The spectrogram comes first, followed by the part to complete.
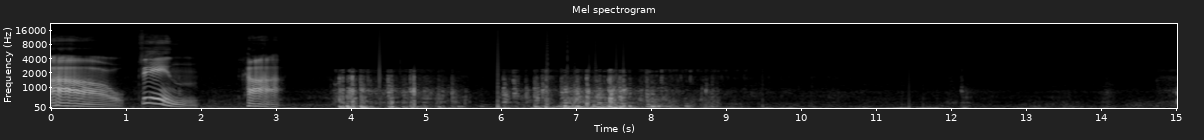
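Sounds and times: toy cars rolling over rocks: 3.8s - 10.0s.

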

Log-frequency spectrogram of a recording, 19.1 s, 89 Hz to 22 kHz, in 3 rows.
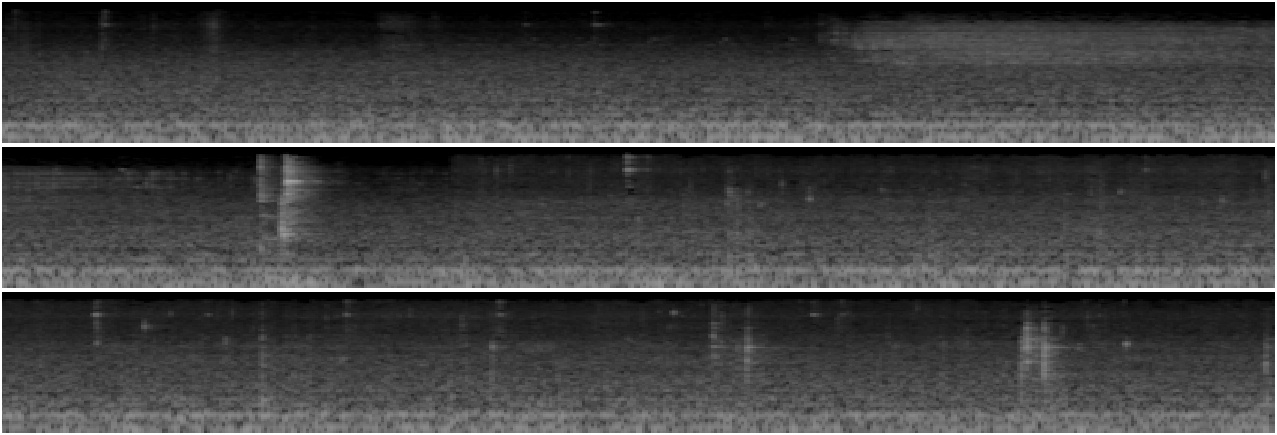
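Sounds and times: batter sizzling in hot oil: 4.1s - 7.8s, 8.6s - 19.0s.

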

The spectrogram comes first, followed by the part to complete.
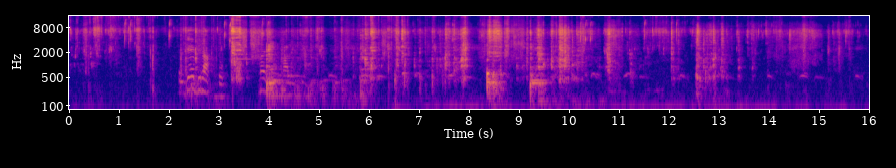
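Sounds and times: water splashing and dripping: 0.0s - 16.0s
metal pots clanking: 2.3s - 13.9s.

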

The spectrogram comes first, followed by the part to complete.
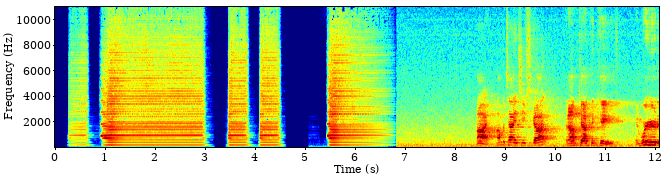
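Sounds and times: fire truck air horn blasts: 0.2s - 4.6s, 5.4s - 6.8s.

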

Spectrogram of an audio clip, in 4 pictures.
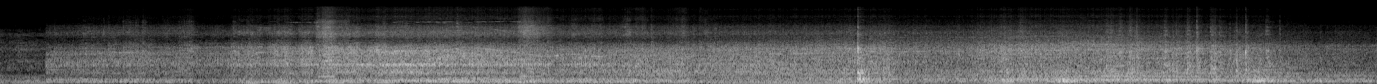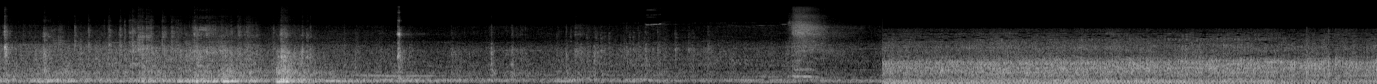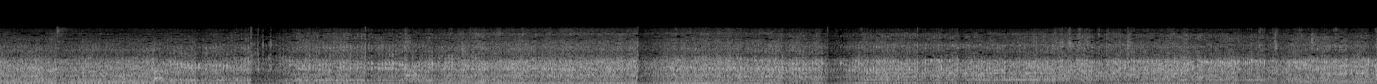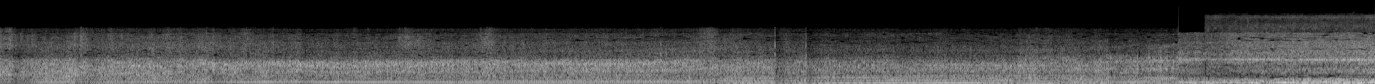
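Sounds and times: truck diesel engine running: 0.4s - 14.1s, 51.8s - 55.0s
knocks and clatters from truck: 10.1s - 13.0s, 13.8s - 17.1s.

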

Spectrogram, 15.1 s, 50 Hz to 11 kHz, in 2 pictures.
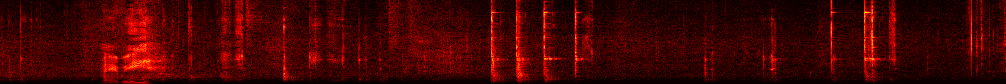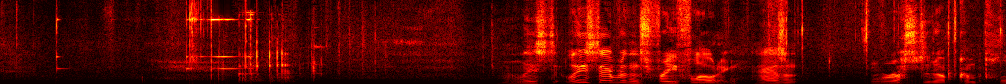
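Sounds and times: metal clicks and taps: 13.5s - 15.0s.

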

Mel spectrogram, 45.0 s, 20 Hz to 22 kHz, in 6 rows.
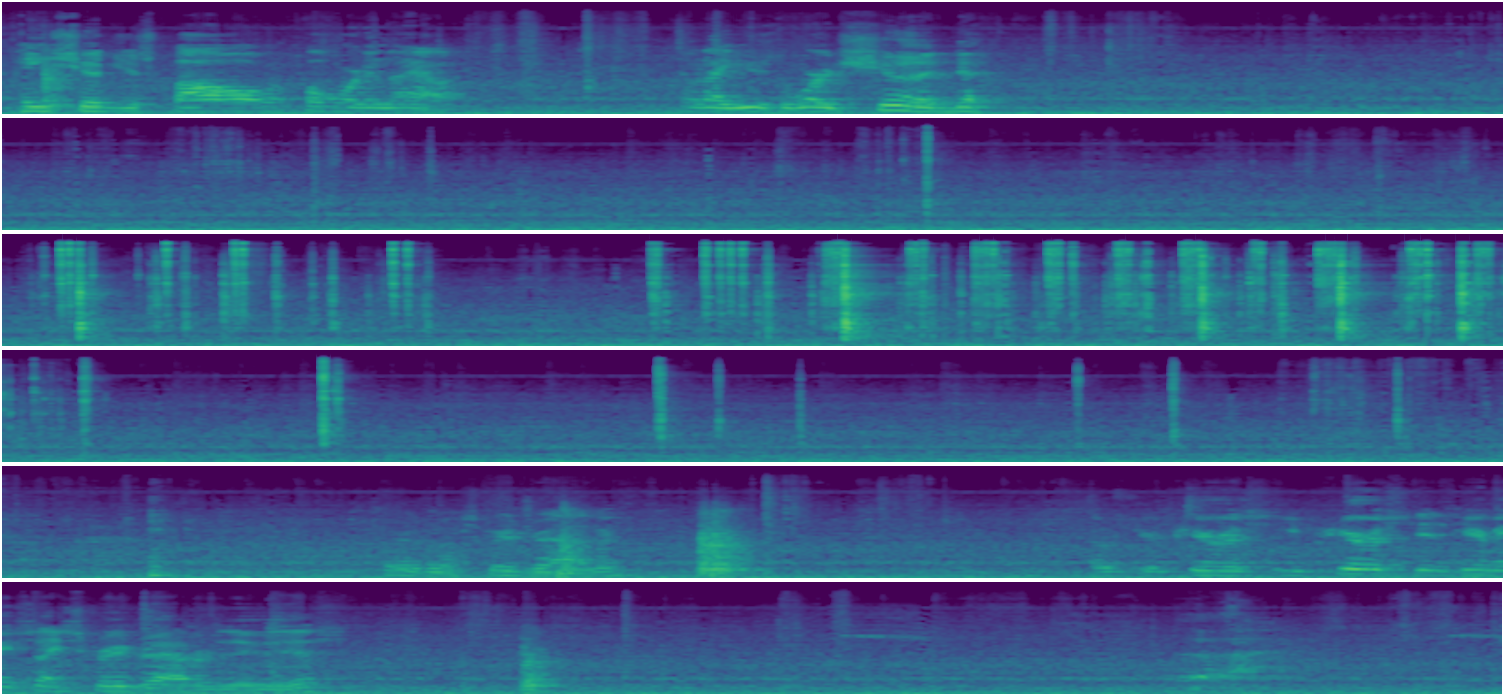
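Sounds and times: ratchet wrench clicking: 15.2s - 17.2s, 18.2s - 23.0s.

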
